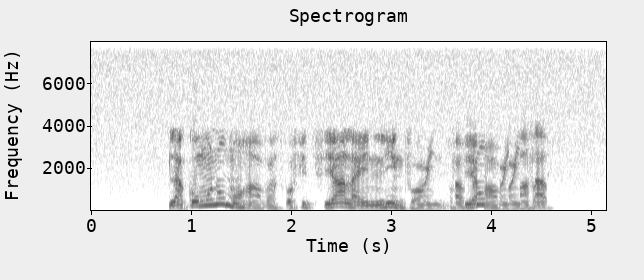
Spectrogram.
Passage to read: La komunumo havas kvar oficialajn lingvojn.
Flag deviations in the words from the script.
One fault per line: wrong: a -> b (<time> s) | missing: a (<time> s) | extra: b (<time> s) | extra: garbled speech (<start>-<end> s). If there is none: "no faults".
missing: kvar (1.9 s)
extra: garbled speech (3.6-4.6 s)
